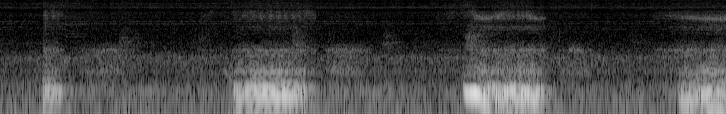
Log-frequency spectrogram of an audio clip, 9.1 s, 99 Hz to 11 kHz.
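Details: Dachshund dog sleeping under a desk, snoring: low rattling snores with each breath, about 20 a minute, irregular in spacing and strength.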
